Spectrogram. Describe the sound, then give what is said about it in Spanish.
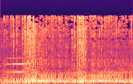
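A motorcycle with a sidecar revs loudly, a deep rumbling idle swelling into throaty surges of acceleration over a couple of seconds, with no voices. “Hagrid acelera la moto.”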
